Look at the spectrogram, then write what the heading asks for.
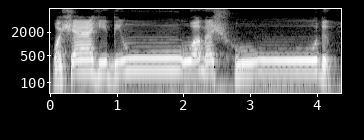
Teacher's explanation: اس تنوین کو آپ نے واو سے بدل دیا، تو اب 2 واو ہو گیا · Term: ادغام مع الغنہ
